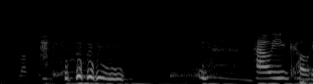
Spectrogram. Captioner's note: laughs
